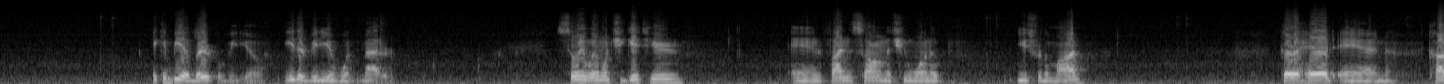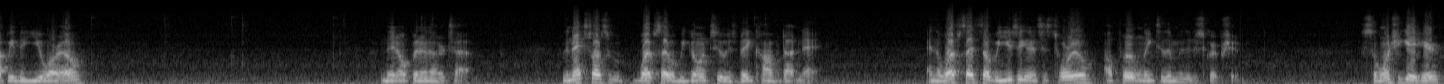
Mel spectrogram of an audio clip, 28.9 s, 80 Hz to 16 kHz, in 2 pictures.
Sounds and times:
Speech: 1.5s - 4.0s, 5.6s - 6.9s, 7.9s - 9.6s, 10.2s - 11.0s, 12.8s - 15.4s, 18.2s - 19.2s, 20.1s - 22.7s, 23.7s - 26.9s, 28.1s - 28.8s.

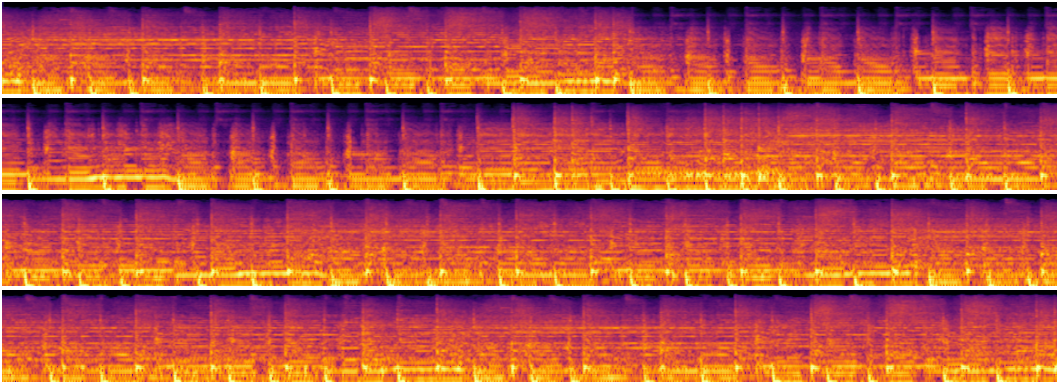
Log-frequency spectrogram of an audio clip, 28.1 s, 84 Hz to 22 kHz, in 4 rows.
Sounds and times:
Music: 0.0s - 28.1s.

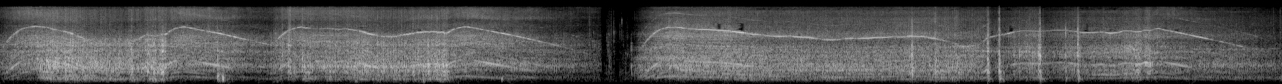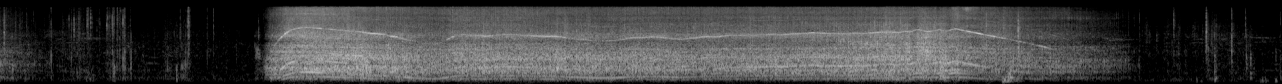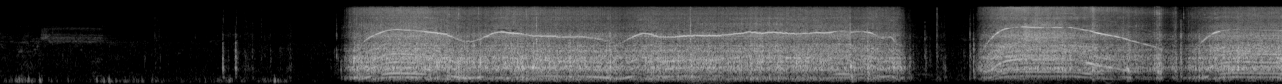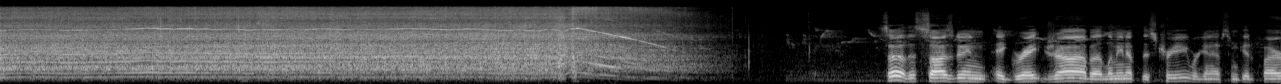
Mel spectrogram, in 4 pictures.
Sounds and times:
Chainsaw: 0.0s - 13.2s, 15.4s - 24.2s, 29.0s - 45.9s
Outside, rural or natural: 0.0s - 51.2s.

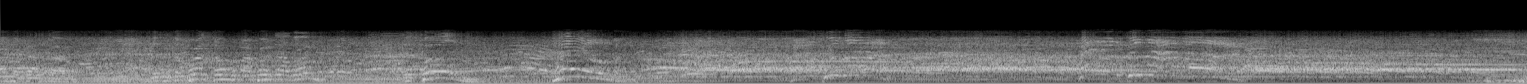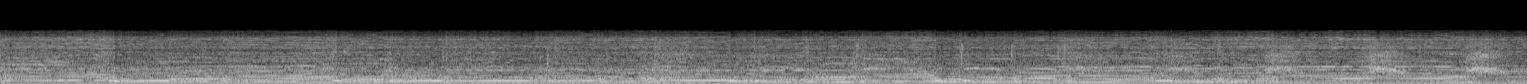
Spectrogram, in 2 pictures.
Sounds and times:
Music: 0.0s - 10.8s, 11.4s - 30.5s.

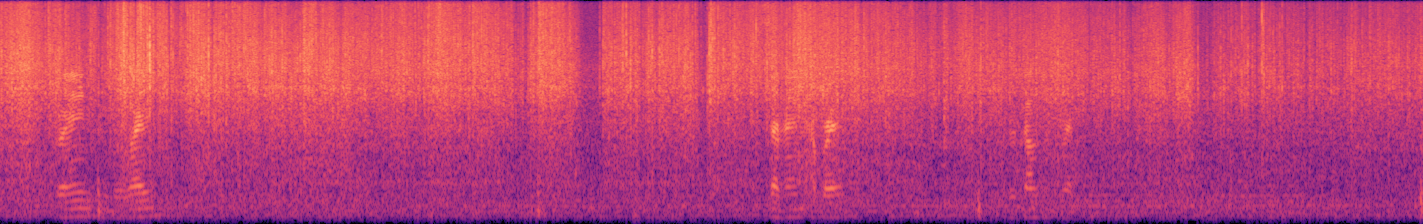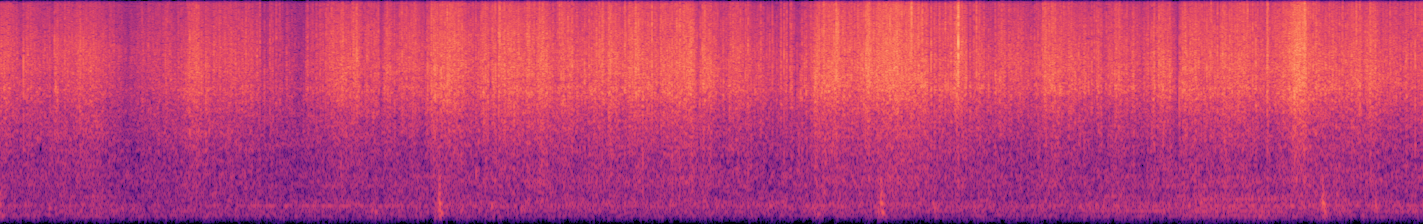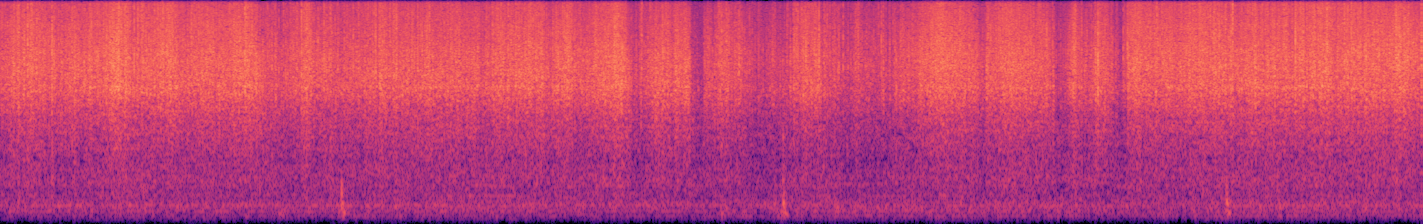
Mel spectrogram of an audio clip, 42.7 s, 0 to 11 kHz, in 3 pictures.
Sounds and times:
Rain on surface: 0.0s - 42.6s.

